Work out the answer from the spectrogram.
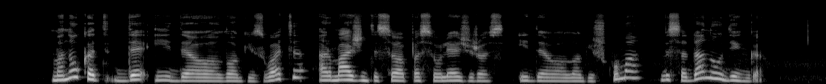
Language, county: Lithuanian, Kaunas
